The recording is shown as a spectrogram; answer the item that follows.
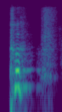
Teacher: Ja, also es gibt Konsonanten, da wird der Luftstrom ganz gestoppt und dann plötzlich wird er sozusagen wieder losgelassen. Das sind dann sogenannte Plosive.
